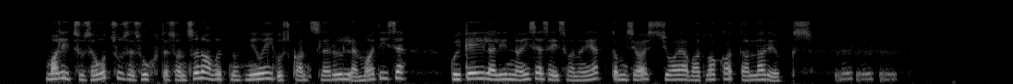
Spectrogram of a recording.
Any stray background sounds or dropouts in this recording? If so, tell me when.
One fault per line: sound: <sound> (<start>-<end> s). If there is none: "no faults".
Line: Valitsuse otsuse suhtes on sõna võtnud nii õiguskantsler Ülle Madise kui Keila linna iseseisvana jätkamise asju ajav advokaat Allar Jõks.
sound: laugh (8.3-9.0 s)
